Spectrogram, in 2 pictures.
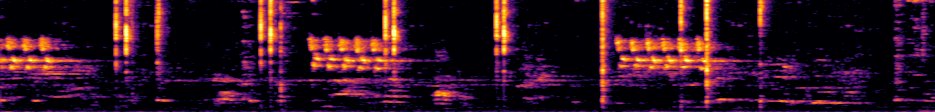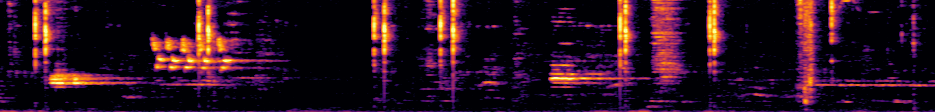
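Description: Computer mouse clicking every second or so as buttons are pressed in a CAD program. Between the clicks, small birds chirp in the background in short, high trills every few seconds.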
